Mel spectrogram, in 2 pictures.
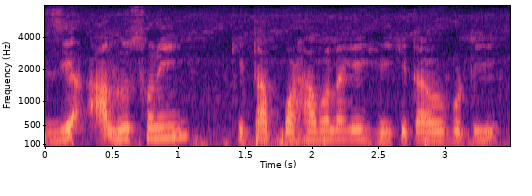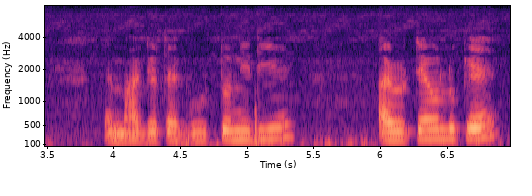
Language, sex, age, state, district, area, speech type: Assamese, male, 60+, Assam, Golaghat, rural, spontaneous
